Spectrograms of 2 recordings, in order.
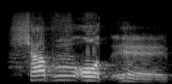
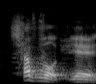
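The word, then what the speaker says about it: שבועות: 샤부옷. 발음이 참 샤부옷.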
